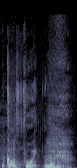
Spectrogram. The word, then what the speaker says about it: Gough Whitlam: So you start to see, you have two prime ministers, John Gorton and I'm going to mispronounce. Come on. Gough Whitlam. Definitely. Gough Whitlam.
